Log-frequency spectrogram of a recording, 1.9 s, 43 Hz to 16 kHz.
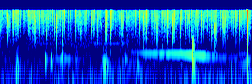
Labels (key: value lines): label: biophony
recorder: SoundTrap 300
